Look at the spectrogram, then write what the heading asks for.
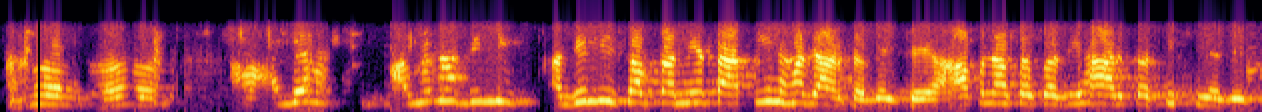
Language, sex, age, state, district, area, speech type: Maithili, female, 60+, Bihar, Darbhanga, urban, conversation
